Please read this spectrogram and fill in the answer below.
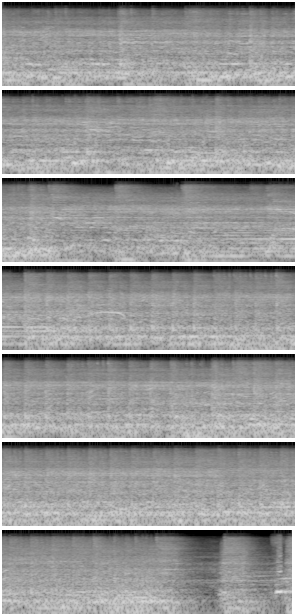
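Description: Thrash metal band playing live: distorted electric guitars, bass and a pounding drum kit, loud and dense throughout. The music drops out briefly near the end, then comes back.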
